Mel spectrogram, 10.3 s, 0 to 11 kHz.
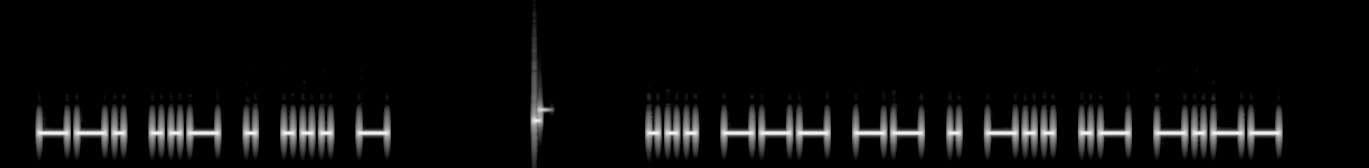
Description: Morse code, heard as a keyed tone, about 17 wpm, 700 Hz. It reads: GUEST SOMEDAY
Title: Sentences from Top 1600 Words - New Word Drill - 17wpm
